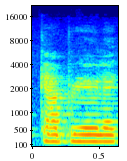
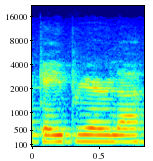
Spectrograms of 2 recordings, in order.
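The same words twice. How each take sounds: First: Gabriola with a short "a", as in "gab"; short-a pronunciation. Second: Gabriola with a long "a", as in "gable"; long-a pronunciation. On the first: Sewist trying out a pattern name, Gabriola with a short first "a". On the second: Sewist offering another way to say the pattern name, Gabriola starting "GAYB". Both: Shown as a demonstration.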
